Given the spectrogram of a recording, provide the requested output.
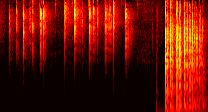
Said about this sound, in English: Alright then, well that's a quiet move, and your character is quiet, so you get to roll two dice. Remember, you need to roll a two or more.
